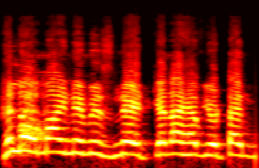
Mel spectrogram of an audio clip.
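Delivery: high mock telemarketer greeting; put-on call-centre voice; scam caller. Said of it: "they're fucking always saying that".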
